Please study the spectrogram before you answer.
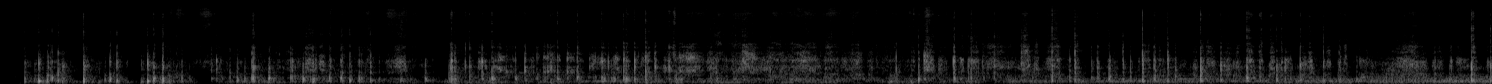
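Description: Fingertips tap and scratch the textured front of a dark blue textured cardboard perfume box. Quick, dry, dull taps blend into a steady scratchy rustle with almost no ring. Brief pauses come near the start, then the sound runs on without a break.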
